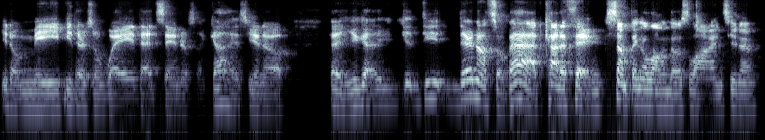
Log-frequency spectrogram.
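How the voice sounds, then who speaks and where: Very bright-voiced man, casual discussion. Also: medium pitch, normal speed. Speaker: cast member giving script feedback.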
